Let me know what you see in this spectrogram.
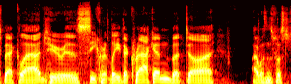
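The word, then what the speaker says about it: Crackin': It's pronounced Kraken, says Speclad in chat, spelling it C-R-A-C-K-I-N apostrophe.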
